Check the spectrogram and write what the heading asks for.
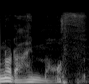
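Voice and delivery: soft country drawl, rural. Chatting with a co-speaker about Godzilla, the speaker slips into a country drawl. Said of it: "God, I sounded really country then".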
